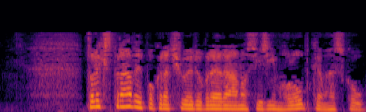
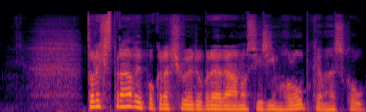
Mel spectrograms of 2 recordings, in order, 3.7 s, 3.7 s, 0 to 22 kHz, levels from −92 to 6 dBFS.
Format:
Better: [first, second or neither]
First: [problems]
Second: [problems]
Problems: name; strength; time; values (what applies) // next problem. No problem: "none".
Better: second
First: garbled, watery; badly; nothing above 6.5 kHz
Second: garbled, watery; slightly; nothing above 13.5 kHz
